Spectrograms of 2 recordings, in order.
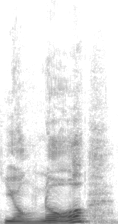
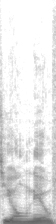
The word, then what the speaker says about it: Yongnuo: on, I will correct myself and I will pronounce the brand name as Yongnuo. But let's see whether I remember to do it all the time because I have been calling them as Yongnuo for quite a while.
